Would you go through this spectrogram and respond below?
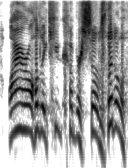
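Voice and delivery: high, loud innocent question; imitating wife asking. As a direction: ask it in the wife's high innocent voice. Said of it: "I'm like".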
